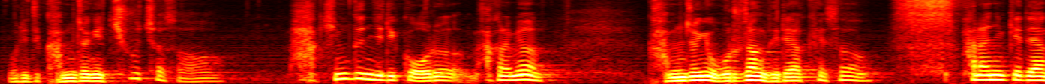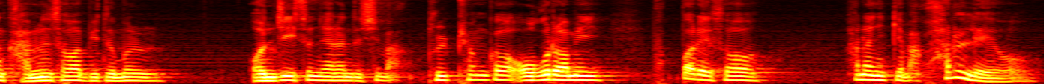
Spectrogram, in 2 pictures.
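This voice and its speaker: Mellow-voiced man preaching a sermon. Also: mid-range voice, brisk. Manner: animated preaching, acts out quoted dialogue, rhetorical questions. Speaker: pastor.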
